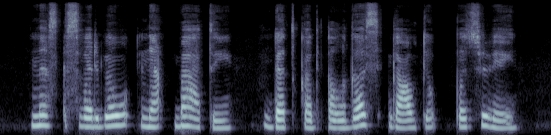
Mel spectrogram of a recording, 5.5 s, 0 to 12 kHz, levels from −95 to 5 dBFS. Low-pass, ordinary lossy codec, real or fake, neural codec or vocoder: 10.8 kHz; AAC, 64 kbps; fake; codec, 44.1 kHz, 3.4 kbps, Pupu-Codec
